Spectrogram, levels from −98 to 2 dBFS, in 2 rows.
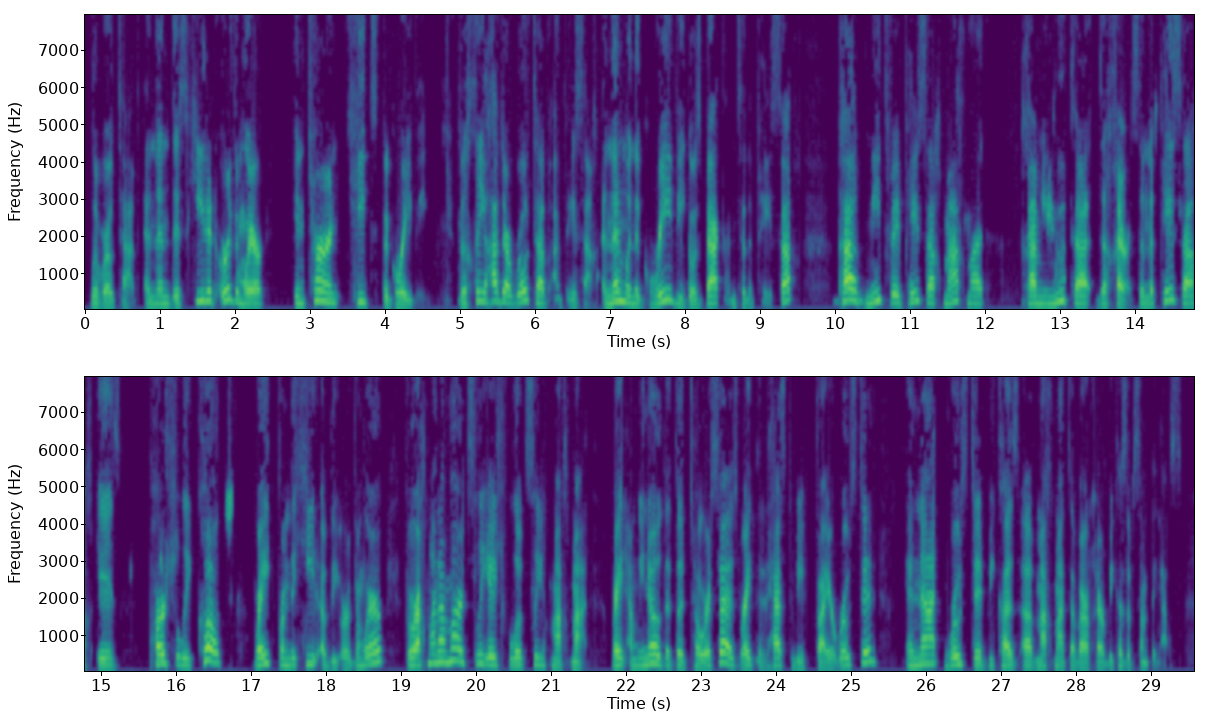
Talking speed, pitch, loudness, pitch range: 120 wpm, 195 Hz, -27 LUFS, 175-240 Hz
